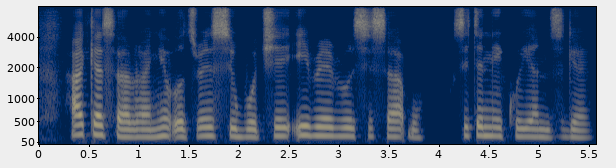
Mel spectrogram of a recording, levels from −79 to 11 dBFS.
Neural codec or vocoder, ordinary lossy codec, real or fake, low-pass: codec, 16 kHz, about 1 kbps, DyCAST, with the encoder's durations; none; fake; none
